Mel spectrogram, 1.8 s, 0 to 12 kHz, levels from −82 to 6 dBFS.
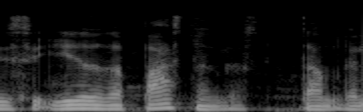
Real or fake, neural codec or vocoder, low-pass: fake; codec, 16 kHz, 16 kbps, FreqCodec, smaller model; 7.2 kHz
